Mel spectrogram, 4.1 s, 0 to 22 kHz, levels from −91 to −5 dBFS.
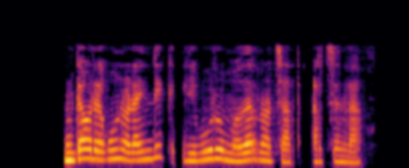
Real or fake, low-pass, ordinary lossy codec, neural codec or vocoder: real; 7.2 kHz; AAC, 32 kbps; none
